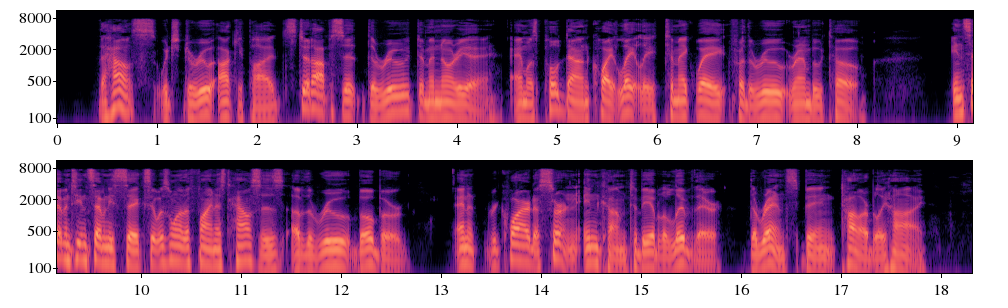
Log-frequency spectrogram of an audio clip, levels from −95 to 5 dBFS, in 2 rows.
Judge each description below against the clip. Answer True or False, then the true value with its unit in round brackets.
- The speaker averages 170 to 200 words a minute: True (175 wpm)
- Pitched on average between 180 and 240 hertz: False (105 Hz)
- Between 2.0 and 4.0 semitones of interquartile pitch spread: False (4.9 semitones)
